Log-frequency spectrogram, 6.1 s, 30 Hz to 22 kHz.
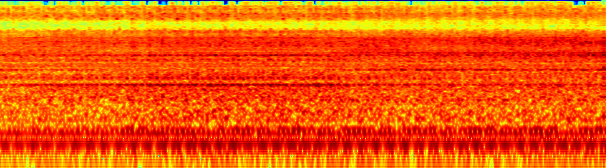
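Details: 3588 at 7,338 hours, idling on a freshly rebuilt engine with new cylinders and pistons; steady, even, low idle with no knocks or misses, very quiet; a small line leak was found, to be tightened; normal diesel idle.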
